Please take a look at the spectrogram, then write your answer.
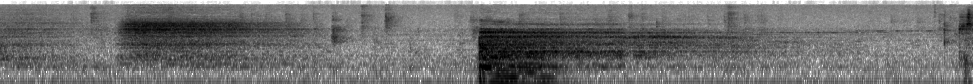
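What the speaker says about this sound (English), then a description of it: "Just take a couple of breaths here to catch up." Deep breaths during a morning sadhana breathing exercise: a long audible inhale, then a stronger, sharper breath a few seconds later, close and quiet with no talking.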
